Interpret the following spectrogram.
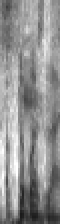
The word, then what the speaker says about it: Szoboszlai: Your Liverpool guy that I cannot pronounce Szoboszlai. His name is Dominic Szoboszlai.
